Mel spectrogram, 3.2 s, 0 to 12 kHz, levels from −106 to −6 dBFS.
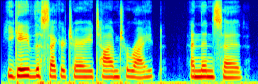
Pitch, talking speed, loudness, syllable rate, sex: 210 Hz, 185 wpm, -19 LUFS, 5.2 syllables/s, female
